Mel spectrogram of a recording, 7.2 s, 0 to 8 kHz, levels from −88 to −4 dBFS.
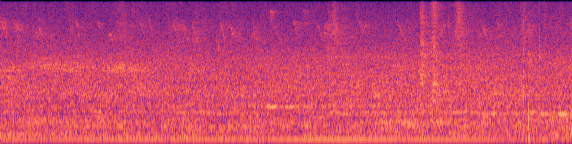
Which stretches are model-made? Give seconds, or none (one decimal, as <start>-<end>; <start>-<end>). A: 1.5-3.4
